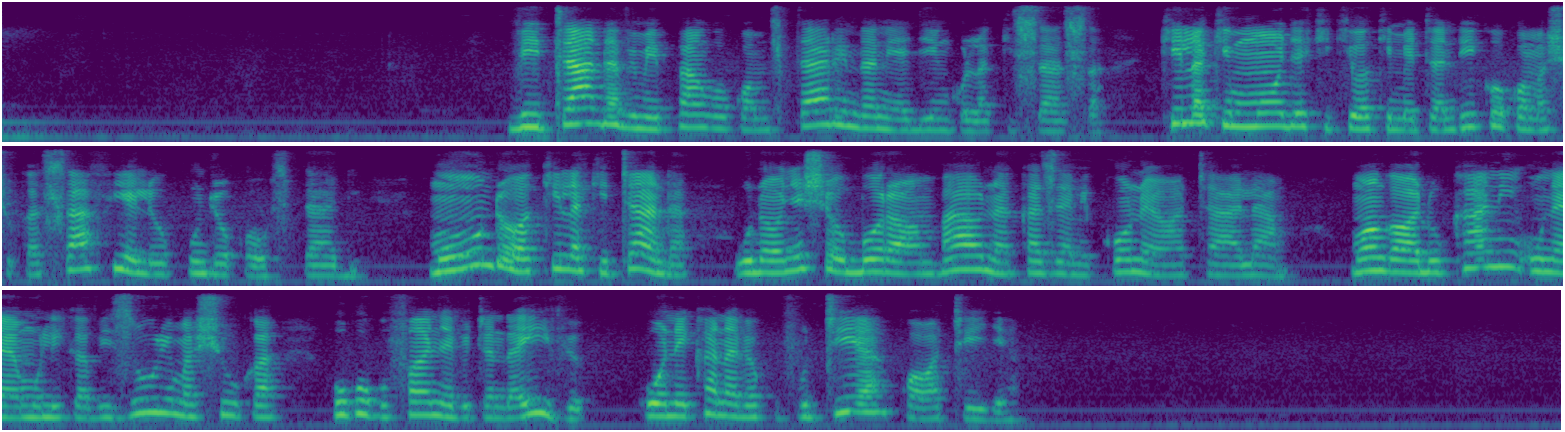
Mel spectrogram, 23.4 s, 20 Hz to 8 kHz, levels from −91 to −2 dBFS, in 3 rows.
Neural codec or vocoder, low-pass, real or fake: none; 7.2 kHz; real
